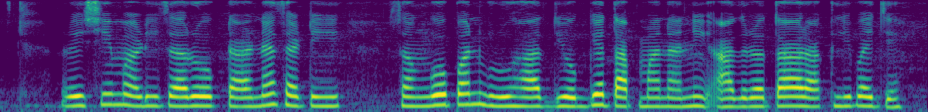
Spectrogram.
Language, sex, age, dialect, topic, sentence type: Marathi, female, 18-24, Northern Konkan, agriculture, statement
